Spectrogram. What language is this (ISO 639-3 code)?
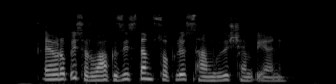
kat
